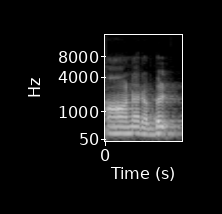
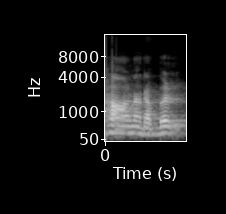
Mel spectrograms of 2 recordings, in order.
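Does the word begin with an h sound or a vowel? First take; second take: vowel; h sound. First: The word begins with a vowel sound. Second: The word begins with an h sound. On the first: The speaker calls it right. "ஆ sound வருது" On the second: The speaker calls it wrong. "ஹானரபிள் அப்படின்னு சொல்லும்போது இல்லை"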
